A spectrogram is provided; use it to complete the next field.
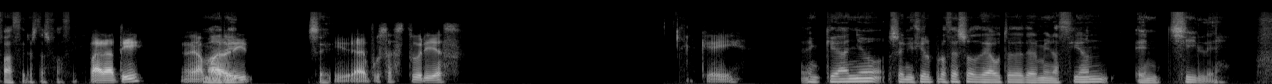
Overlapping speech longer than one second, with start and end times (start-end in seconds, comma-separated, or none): none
